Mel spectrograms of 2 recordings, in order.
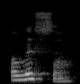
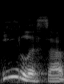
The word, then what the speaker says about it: Elyssa: will pass to um alyssa am i saying it correctly melissa so close it's e-lissa but thanks good morning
